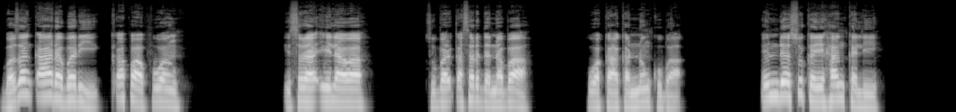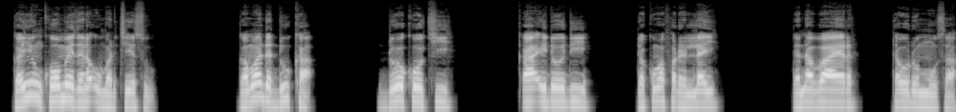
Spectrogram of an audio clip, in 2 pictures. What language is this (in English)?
Hausa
